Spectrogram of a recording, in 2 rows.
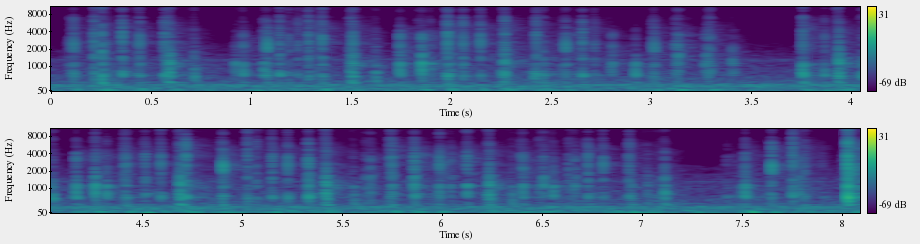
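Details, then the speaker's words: Logitech G915 TKL keyboard after foam and painter's tape mod to remove rattle: fast steady typing with crisp dull clacks, no hollow rattle or ping; normal typing sound, no longer sounds like tapping plastic. "<b>And the typing is so much better now.</b> <b>It doesn't feel like I'm tapping on plastic.</b>"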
